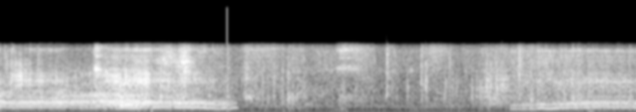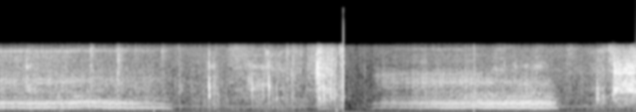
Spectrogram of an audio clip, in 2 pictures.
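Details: A Siamese cat growls in long, low, rumbling bouts with brief pauses between them as it goes for its new bird toy.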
